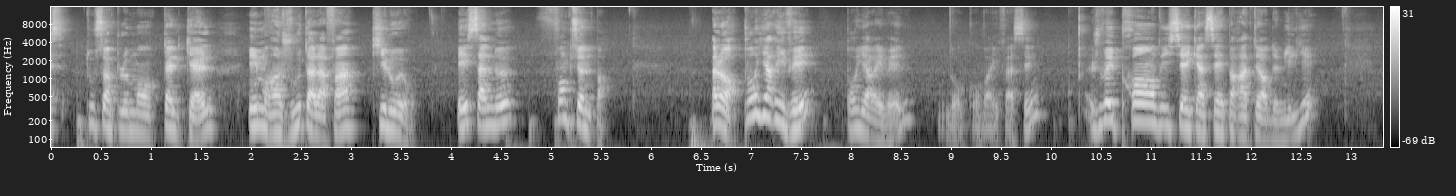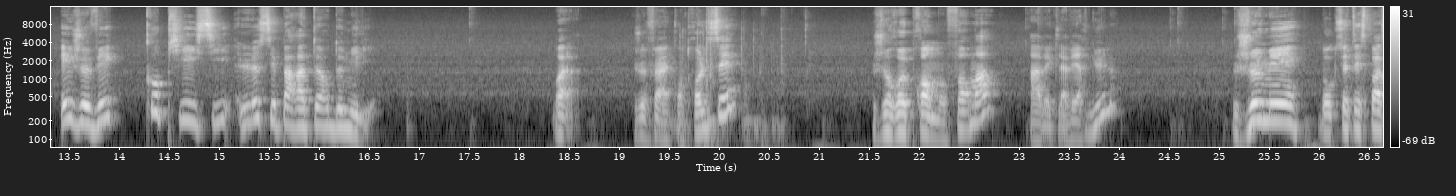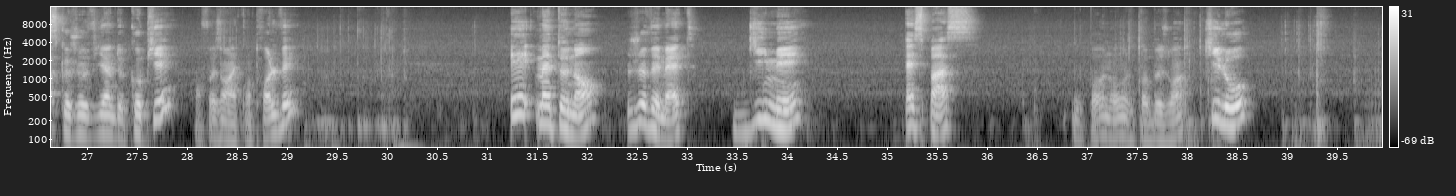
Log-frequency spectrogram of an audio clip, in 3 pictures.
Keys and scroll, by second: 19.8 ctrl+c, 29.2 ctrl+v.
